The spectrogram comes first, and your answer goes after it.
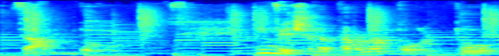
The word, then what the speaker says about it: Dumbo: La andiamo a pronunciare quanto più vicino possibile alla pronuncia originale, quindi “dámbou”.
